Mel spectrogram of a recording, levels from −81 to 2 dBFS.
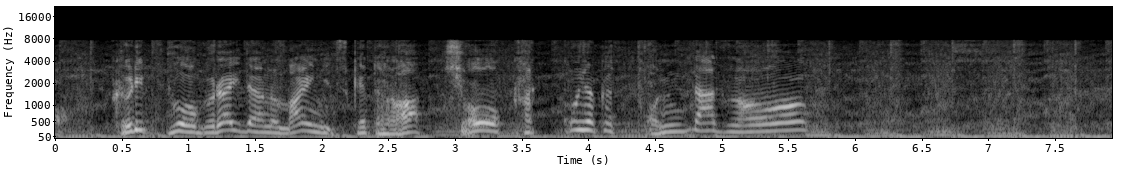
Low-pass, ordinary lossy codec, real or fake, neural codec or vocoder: none; none; fake; codec, 16 kHz, 16 kbps, FunCodec, trained on LibriTTS, 50 frames a second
